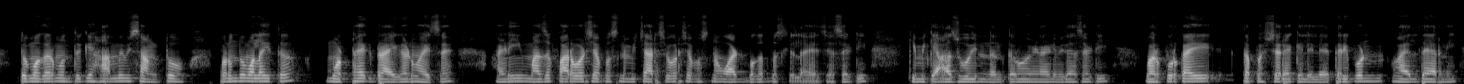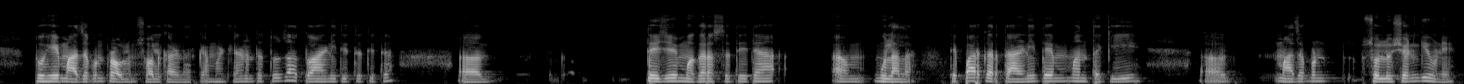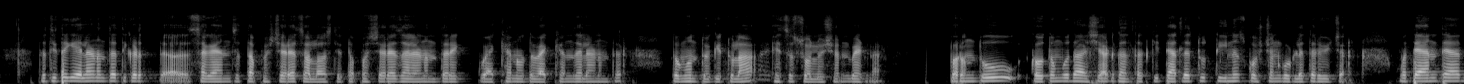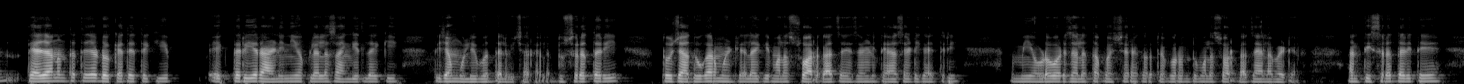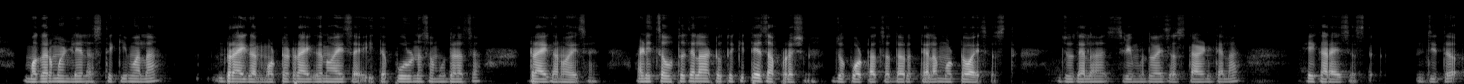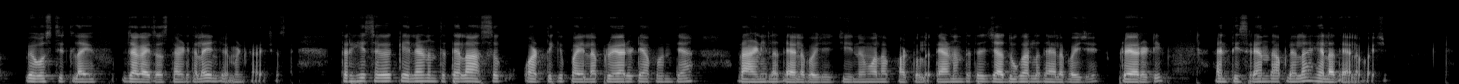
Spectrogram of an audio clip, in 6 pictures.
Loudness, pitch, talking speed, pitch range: -26 LUFS, 135 Hz, 165 wpm, 130-145 Hz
